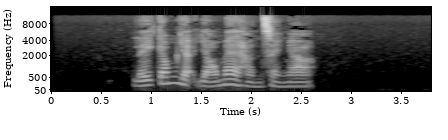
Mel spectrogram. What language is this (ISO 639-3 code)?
yue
